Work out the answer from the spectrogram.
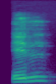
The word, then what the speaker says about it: il: ill he is ill in french we call it ill and l is little bit extended l sound so you can say l so repeat after me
